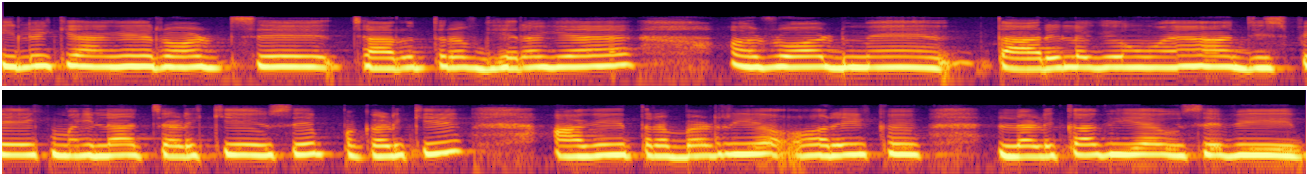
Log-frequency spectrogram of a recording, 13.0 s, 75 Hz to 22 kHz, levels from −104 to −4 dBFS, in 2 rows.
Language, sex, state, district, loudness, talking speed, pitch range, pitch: Hindi, female, Haryana, Charkhi Dadri, -10 LUFS, 180 wpm, 265-285 Hz, 275 Hz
